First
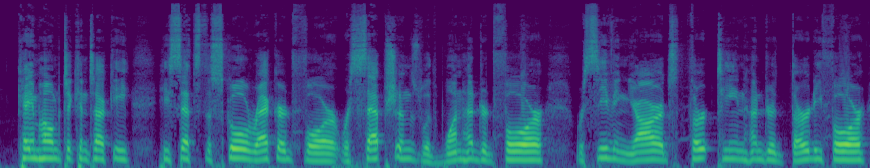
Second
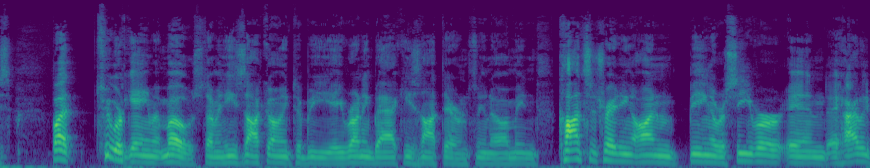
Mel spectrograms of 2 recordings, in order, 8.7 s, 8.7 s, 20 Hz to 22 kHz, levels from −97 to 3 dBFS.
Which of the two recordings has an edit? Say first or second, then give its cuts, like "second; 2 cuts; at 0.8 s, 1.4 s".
second; 3 cuts; at 1.2 s, 4.7 s, 5.4 s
